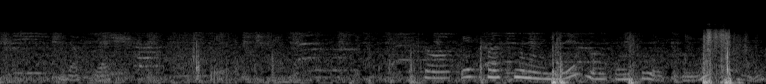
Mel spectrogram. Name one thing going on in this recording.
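A young girl speaks close by, reading out.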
